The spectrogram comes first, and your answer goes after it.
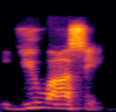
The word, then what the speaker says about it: UASI: metropolitan area in the united states has a yuasi okay that's how we say it that's that's how we pronounce it uh and then ours is bay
